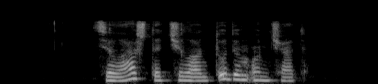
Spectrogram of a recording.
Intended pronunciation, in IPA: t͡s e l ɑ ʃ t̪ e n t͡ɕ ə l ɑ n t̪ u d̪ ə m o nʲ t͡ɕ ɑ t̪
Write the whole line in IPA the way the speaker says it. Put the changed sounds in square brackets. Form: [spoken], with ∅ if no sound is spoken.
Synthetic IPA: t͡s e l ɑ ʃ t̪ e [∅] t͡ɕ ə l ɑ n t̪ u d̪ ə m o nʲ t͡ɕ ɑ t̪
